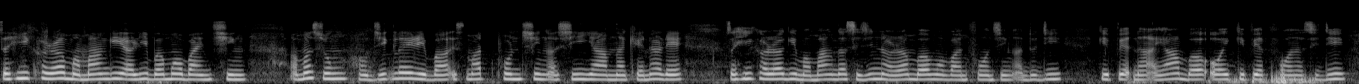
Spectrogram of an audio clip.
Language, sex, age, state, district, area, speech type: Manipuri, female, 18-30, Manipur, Thoubal, rural, spontaneous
